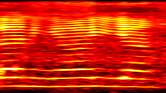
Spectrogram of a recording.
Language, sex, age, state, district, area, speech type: Dogri, female, 30-45, Jammu and Kashmir, Reasi, rural, spontaneous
